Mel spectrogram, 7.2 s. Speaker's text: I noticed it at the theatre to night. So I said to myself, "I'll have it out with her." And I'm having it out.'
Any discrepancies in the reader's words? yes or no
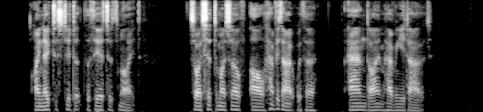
no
